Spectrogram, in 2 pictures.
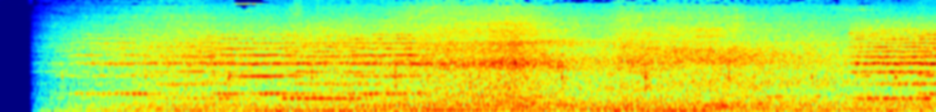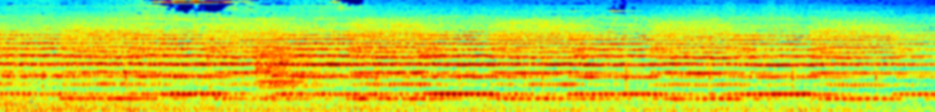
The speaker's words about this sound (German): Wow. Straßenlärm, das kann man eindeutig sagen. Aber wo ist das? Das ist mitten in Berlin. Das ist Wilhelmstraße, Ecke Dorotheenstraße. Das ist eine Ecke in Berlin, wo es eigentlich immer Stau gibt. Da stehen immer Autos rum.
